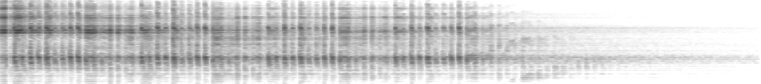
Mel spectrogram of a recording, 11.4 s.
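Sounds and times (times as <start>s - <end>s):
space banjo: 0.1s - 9.0s.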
